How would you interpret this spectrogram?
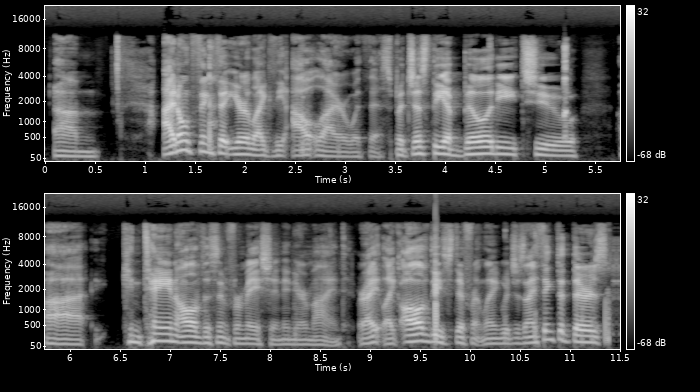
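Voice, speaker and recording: A man's voice: fairly low pitch, fairly bright tone. Hesitant man hosting a podcast interview. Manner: hesitant, many fillers and restarts. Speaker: podcast host. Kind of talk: interview conversation.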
